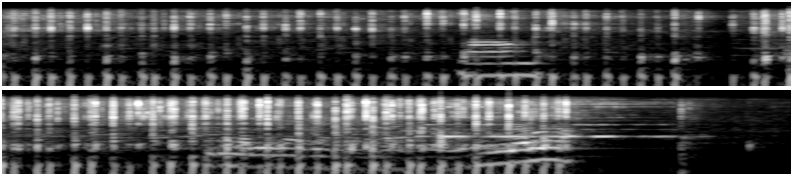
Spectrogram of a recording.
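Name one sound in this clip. Fast, pulsing electronic game music plays loudly.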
